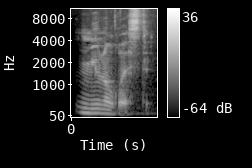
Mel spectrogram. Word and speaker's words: Muunilinst: When Plagueis returns to Moonalist. It's spelled M-U-U-N-I-L-I-N-S-T, but the second N is silent.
